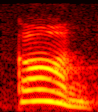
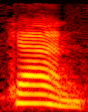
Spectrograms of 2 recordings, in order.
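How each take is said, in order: First: It is said with a British accent. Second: It is said with an American accent.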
